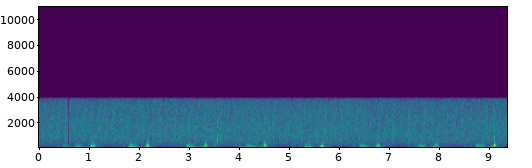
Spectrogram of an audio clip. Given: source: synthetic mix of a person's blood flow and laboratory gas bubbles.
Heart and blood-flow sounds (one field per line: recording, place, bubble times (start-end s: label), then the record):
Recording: Doppler ultrasound of blood flow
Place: precordium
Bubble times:
3.47-3.67 s: bubbles
3.99-4.05 s: bubbles
From the record:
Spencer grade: 1 (occasional bubble signal discernible with the cardiac motion signal, with majority of cardiac periods free of bubbles)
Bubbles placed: only in the low amplitude regions of the cardiac cycle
